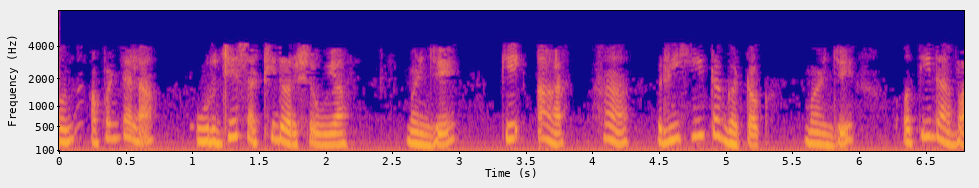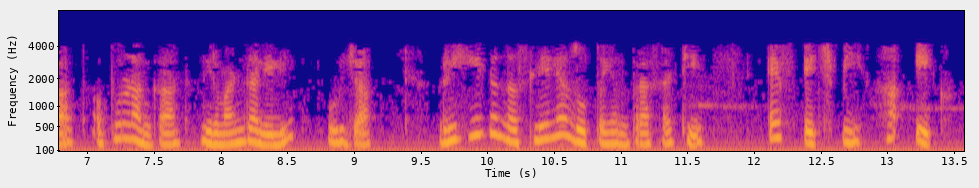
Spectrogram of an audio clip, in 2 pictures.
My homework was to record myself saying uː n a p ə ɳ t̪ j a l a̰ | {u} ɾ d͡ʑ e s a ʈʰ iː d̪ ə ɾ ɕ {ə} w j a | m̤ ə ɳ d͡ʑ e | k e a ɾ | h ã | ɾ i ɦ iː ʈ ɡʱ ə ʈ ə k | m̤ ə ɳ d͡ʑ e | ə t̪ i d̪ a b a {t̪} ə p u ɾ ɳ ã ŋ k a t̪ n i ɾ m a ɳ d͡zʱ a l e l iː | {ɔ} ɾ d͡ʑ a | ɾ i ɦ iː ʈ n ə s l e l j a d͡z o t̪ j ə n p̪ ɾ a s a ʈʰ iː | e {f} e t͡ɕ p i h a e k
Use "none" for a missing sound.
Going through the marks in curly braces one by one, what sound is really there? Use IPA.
u, ə, t̪, u, f

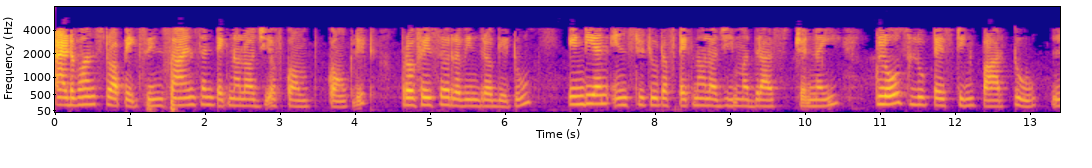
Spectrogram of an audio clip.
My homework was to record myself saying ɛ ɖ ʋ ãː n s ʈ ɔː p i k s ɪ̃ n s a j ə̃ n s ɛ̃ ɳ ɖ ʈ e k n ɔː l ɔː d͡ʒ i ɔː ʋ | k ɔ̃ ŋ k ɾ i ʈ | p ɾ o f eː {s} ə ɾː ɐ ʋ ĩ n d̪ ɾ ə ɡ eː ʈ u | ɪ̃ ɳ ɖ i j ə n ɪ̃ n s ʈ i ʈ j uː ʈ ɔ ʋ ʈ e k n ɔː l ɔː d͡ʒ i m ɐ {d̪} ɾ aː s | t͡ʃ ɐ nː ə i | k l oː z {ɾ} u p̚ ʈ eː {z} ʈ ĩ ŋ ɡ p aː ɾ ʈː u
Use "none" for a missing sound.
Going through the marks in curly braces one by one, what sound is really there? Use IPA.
s, d̪, l, s

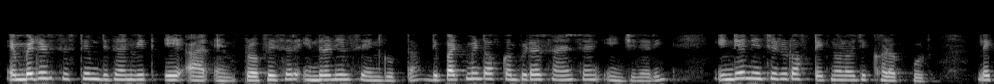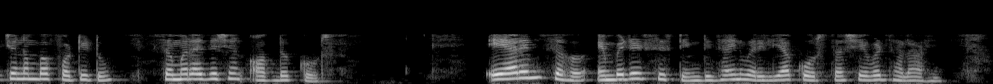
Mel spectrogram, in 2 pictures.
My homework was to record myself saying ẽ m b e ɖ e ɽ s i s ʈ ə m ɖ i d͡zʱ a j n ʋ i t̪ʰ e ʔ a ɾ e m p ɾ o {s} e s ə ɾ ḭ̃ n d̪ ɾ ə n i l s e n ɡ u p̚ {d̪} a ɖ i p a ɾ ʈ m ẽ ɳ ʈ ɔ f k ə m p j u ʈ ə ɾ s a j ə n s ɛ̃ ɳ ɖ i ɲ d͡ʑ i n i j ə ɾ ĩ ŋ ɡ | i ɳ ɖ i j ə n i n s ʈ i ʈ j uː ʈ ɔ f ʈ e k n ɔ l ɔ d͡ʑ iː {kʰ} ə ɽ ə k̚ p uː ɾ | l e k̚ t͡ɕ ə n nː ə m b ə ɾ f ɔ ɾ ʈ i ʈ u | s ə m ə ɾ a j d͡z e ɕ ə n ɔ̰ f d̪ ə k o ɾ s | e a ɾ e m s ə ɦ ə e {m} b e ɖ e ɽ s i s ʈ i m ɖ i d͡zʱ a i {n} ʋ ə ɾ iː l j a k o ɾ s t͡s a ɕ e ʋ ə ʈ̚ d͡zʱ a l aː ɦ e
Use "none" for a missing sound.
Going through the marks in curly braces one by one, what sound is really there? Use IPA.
f, t̪, kʰ, m, n

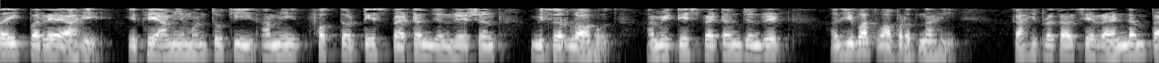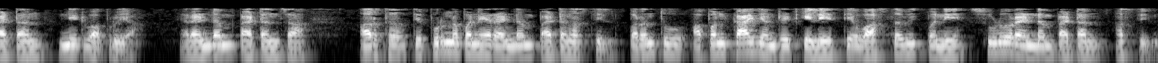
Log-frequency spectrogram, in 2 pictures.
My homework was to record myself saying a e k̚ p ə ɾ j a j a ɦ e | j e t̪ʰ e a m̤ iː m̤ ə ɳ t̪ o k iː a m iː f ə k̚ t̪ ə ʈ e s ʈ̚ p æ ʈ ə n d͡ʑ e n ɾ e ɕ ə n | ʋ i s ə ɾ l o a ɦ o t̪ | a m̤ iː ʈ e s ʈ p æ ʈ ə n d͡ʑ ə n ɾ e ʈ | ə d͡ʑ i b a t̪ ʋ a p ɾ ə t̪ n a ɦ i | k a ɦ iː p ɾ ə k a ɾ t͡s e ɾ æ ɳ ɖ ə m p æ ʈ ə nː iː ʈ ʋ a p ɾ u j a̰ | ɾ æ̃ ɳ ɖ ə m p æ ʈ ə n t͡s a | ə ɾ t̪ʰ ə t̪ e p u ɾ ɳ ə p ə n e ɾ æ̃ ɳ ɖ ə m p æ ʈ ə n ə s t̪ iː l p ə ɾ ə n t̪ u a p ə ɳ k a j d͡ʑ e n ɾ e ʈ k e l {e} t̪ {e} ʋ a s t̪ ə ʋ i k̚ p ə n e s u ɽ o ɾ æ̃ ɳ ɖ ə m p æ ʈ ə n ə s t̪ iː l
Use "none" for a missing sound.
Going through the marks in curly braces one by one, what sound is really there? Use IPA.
e, e

